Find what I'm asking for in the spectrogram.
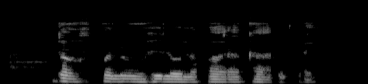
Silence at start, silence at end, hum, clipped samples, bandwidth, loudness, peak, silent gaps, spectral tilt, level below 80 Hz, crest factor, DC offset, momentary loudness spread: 0.55 s; 0.55 s; none; under 0.1%; 9.4 kHz; -32 LUFS; -14 dBFS; none; -6 dB/octave; -74 dBFS; 20 dB; under 0.1%; 20 LU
